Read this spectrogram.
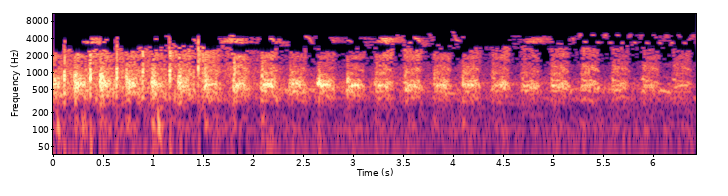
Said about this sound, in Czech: Představuje se nám labuť velká. Možná častěji než hlas labutí zaslechneme zvuky, které vydávají svými křídly.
